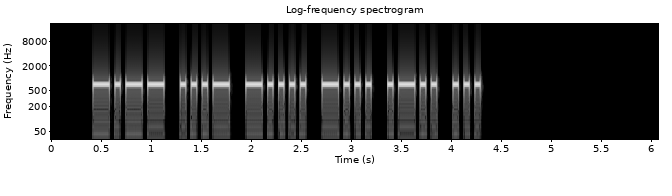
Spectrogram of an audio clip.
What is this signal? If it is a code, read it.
Morse code, heard as a keyed tone, about 22 wpm, 700 Hz. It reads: YV6BLS
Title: DXCC-100 Call Signs - 6 Characters - 22wpm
